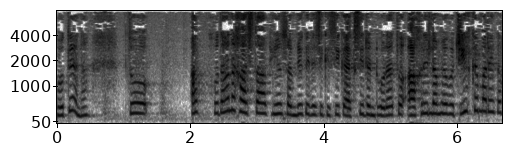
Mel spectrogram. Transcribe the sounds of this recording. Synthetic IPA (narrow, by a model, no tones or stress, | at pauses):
ɦoːt̪eɦɛ̃ːnat̪oː | ɐbxʊd̪aːnaxaːst̪aaːpjiõsɐ̃md͡ʒʱiẽked͡ʒɛːsekɪsikaɛːksiɖɛ̃ɳʈɦoːɾaɦɛt̪oʔaːxɾilɐ̃mbɦɛʋot͡ʃiːxkemɐɾeːɡaː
